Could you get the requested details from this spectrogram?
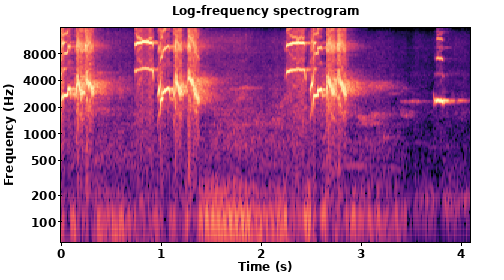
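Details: Captive white-rumped shama of the Medan type, singing as a lure to spur other shamas to sing: sharp whistled notes and buzzy bursts in short groups, ending with a thin whistle, low hum underneath.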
